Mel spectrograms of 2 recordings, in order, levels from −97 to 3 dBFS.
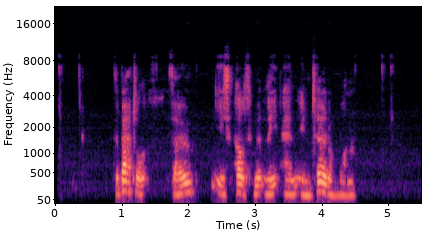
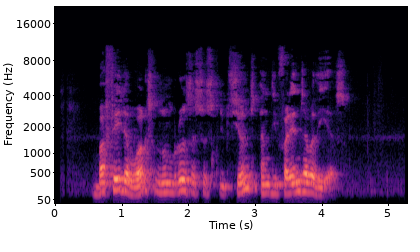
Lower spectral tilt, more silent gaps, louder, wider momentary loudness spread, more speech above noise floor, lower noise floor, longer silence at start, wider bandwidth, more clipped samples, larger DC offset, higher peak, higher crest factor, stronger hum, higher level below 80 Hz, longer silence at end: second, -5 dB/octave vs -6.5 dB/octave; neither; first, -24 LUFS vs -29 LUFS; second, 13 LU vs 16 LU; about the same, 37 dB vs 39 dB; second, -59 dBFS vs -68 dBFS; first, 0.9 s vs 0.6 s; second, 9.4 kHz vs 10.5 kHz; neither; neither; first, -2 dBFS vs -12 dBFS; first, 22 dB vs 16 dB; neither; first, -62 dBFS vs -86 dBFS; about the same, 1 s vs 0.95 s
